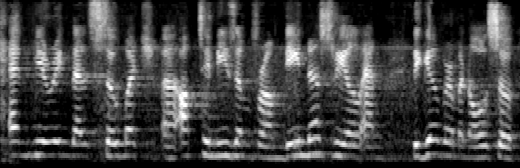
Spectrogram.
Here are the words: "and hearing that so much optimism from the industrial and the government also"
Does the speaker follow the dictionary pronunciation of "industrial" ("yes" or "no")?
yes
